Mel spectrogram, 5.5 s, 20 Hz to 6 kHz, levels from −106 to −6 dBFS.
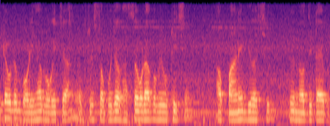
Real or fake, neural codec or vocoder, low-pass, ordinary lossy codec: real; none; 5.4 kHz; none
